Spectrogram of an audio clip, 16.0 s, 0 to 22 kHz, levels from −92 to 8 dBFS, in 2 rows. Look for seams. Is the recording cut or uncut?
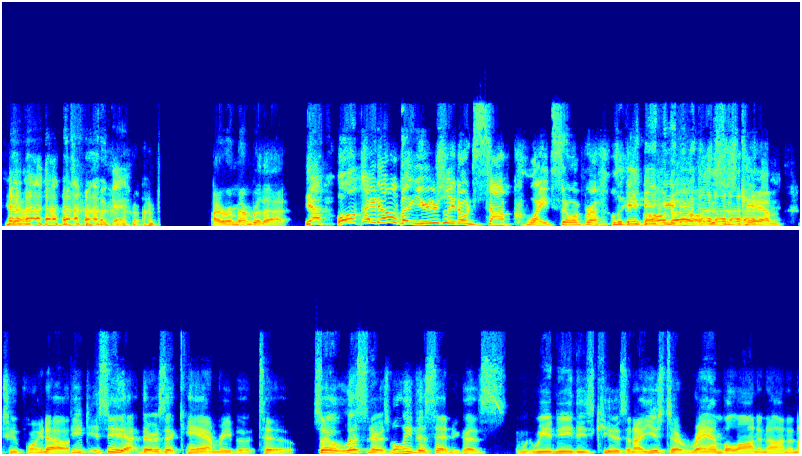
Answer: uncut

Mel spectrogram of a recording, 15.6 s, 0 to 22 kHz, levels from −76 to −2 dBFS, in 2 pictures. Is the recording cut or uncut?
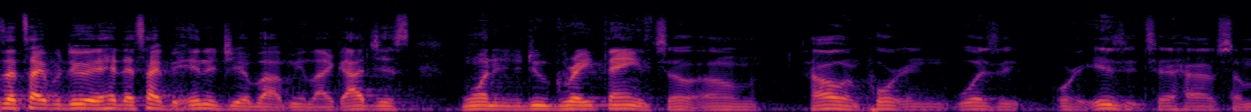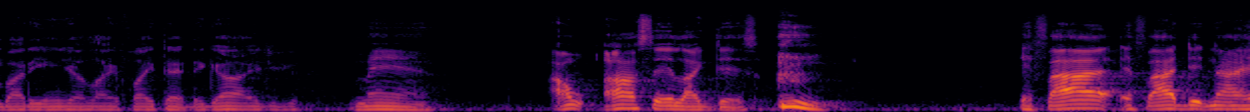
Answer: cut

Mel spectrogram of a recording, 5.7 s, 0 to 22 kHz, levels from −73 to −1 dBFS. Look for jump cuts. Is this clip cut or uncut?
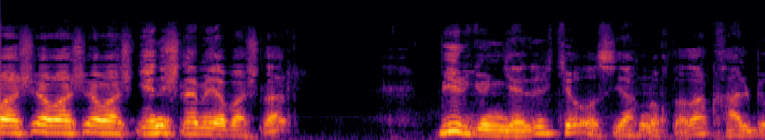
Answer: uncut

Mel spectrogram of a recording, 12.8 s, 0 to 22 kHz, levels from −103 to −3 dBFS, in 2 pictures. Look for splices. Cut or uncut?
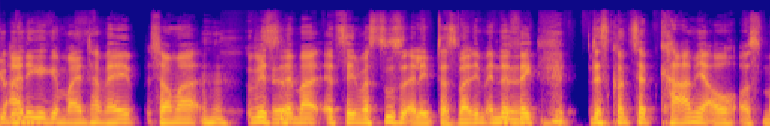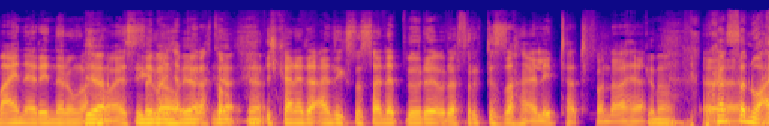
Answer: cut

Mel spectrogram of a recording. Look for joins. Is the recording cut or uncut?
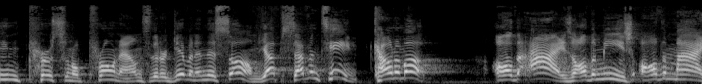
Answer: cut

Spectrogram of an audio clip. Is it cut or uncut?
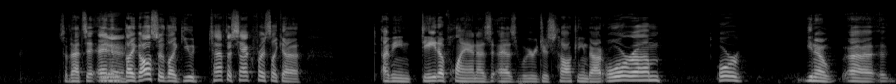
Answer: uncut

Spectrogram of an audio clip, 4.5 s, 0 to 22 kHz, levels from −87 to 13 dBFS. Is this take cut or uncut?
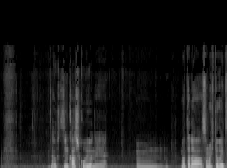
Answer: cut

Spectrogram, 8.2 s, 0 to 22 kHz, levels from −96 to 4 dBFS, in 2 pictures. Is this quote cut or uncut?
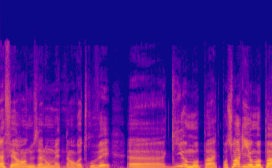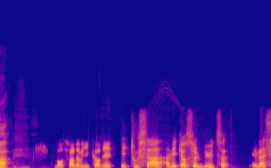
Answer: cut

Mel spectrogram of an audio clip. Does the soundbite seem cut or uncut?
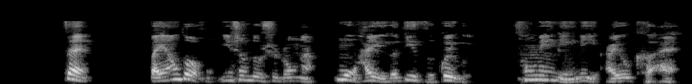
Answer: cut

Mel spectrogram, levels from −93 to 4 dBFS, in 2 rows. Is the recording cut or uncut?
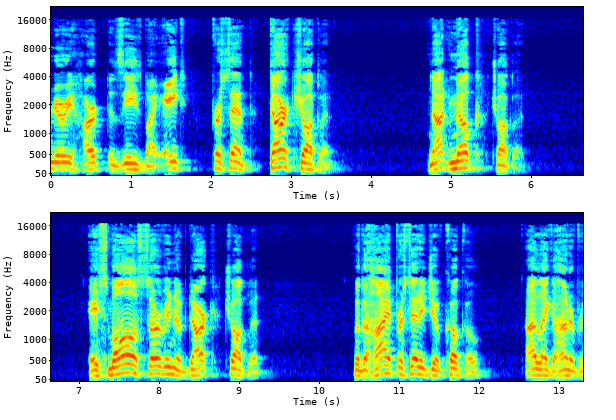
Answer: cut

